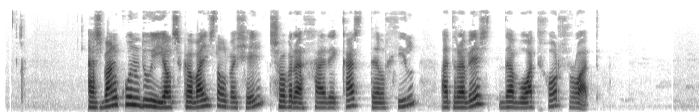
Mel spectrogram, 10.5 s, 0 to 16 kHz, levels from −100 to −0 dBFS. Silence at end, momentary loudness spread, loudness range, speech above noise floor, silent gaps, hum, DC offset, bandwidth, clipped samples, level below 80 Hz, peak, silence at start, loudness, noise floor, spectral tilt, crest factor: 1.7 s; 10 LU; 5 LU; 57 dB; none; none; under 0.1%; 11.5 kHz; under 0.1%; -76 dBFS; -2 dBFS; 1.3 s; -22 LUFS; -78 dBFS; -6.5 dB/octave; 22 dB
